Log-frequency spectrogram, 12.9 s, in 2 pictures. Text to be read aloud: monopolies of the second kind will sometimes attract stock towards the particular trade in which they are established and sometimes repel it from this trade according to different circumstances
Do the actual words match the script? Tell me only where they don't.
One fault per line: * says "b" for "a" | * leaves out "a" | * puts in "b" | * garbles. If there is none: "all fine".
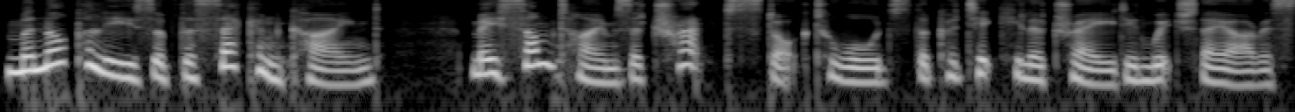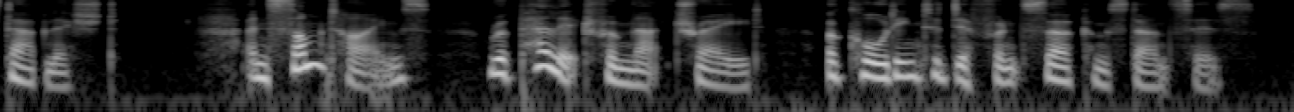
* says "may" for "will"
* says "that" for "this"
